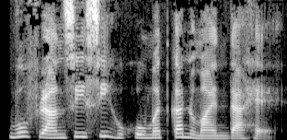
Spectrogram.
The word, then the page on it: नुमाइंदा: نمائندہ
